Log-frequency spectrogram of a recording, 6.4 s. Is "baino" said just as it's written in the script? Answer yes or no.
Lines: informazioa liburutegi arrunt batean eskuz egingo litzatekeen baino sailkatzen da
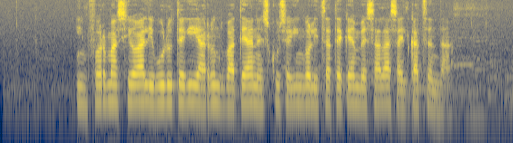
no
